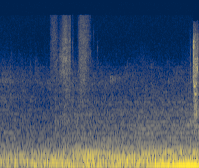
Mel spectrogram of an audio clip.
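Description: Paper rustles as a sheet is picked up.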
